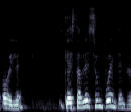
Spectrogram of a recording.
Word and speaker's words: Euler: relación de hoy leer se escribe euler se pronuncia hoy ley que establece un puente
